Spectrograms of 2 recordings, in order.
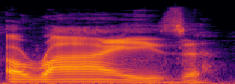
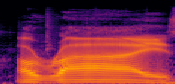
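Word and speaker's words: Arráez: Aaron judge I didn't know his name is pronounced arise arise I like it even better than a raise it's arise I was watching the Twins game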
